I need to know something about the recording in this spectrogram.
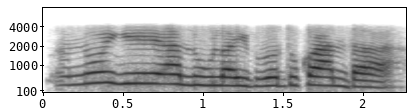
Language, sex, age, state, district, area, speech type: Manipuri, female, 30-45, Manipur, Tengnoupal, rural, conversation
